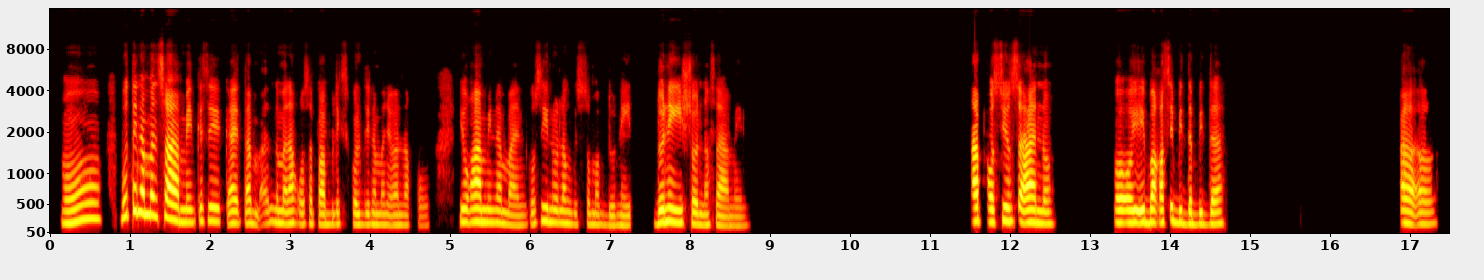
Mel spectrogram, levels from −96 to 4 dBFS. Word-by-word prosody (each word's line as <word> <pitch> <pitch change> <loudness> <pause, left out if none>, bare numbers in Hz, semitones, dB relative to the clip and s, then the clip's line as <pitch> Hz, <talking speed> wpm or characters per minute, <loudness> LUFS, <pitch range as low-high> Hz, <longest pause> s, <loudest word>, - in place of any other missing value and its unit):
Oo, 240 +7 0 0.2
buti 310 +6 +1
naman 330 -5 +5
sa 255 -6 +8
amin 205 0 -1
kasi 225 0 -1
kahit 190 +2 -2
nam, 185 -2 -5
ah, 180 - -10
naman 195 -3 -3
ako 185 - -10
sa 185 - -7
public 175 0 -4
school 175 -2 -7
din 170 0 -8
naman 170 -1 -6
yung 165 0 -7
anak 160 - -10
ko, 150 +1 -19 0.4
yung 210 0 +1
amin 205 -2 +3
naman, 160 -4 -6
kung 180 +3 -10
sino 215 -2 -2
lang 195 -1 -4
gusto 175 0 -11
mag-donate, 160 -2 -8 0.2
donation 200 -3 +1
na 165 - -6
sa'min. 150 -2 -7 2.8
Tapos 215 -1 +4
yung 225 -1 +2
sa 205 0 +6
ano 185 -2 -1 0.8
oo, 200 0 +4
yung 200 +1 +6
iba 205 0 +3
kasi 205 +3 +1
bida-bida. 185 -2 -1 2.2
Oo. 180 -1 -1
190 Hz, 135 wpm, -21 LUFS, 175-210 Hz, 2.8 s, sa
